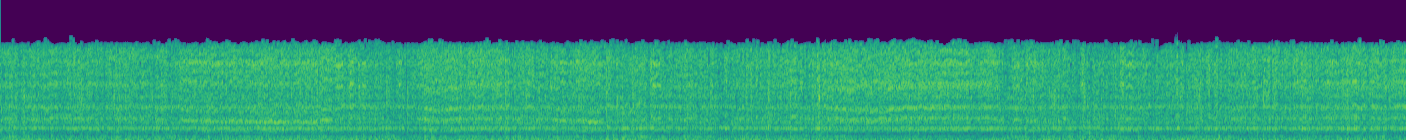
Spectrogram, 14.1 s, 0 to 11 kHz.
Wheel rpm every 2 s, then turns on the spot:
230, 220, 230, 230, 230, 230, 230.
none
